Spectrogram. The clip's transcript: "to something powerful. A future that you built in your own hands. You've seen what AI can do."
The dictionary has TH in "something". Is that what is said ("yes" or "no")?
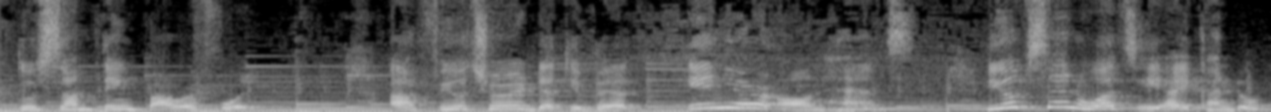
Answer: no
